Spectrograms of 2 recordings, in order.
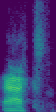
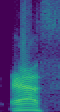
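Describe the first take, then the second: First: The s sound comes after the k. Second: The s sound comes before the k. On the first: The speaker calls it wrong. "not a- axe" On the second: The speaker calls it right. "No, ask, ask"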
